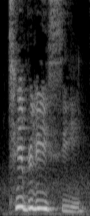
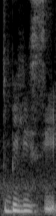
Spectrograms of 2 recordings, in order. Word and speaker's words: Tbilisi: in English again because we're not used to having T's followed by B's it's something we never come across we wouldn't say bilisi we would often say in England tibilisi so a lot of English speakers would tend to say tibilisi rather than Tbilisi it's much more acceptable for our ears so what about uh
